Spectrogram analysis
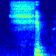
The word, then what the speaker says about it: ship: Sin sonreír, no decimos chip, chip, porque fíjense cómo el hecho de mover la boca y generar esa sonrisa hace que el sonido sea diferente. Escúchenlo, pronunciándolo tal cual lo pronunciaríamos en español. Chip, chip, chip. Escúchenlo como se debe pronunciar en inglés. Ship, ship, ship. Baja el tono de la voz, se engruesa un poco más la voz.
